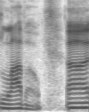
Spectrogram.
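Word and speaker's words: LAWO: The company's name there that's spelled L-A-W-O, they're German. It's Lavo.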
